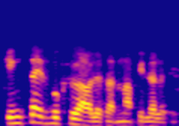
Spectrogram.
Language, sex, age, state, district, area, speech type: Telugu, male, 18-30, Telangana, Vikarabad, urban, conversation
